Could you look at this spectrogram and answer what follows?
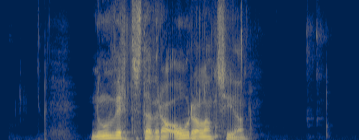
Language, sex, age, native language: Icelandic, male, 20-29, Icelandic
